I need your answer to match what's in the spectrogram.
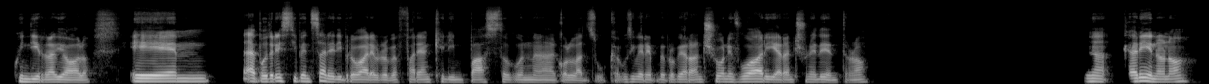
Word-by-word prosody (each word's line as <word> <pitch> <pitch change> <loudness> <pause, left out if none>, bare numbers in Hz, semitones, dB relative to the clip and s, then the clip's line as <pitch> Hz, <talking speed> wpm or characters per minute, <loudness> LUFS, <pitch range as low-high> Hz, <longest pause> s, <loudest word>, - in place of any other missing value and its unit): Quindi 125 -2 0
il 125 - +2
raviolo. 110 -2 +1 0.3
Ehm. 140 -1 +5 0.4
Eh 150 - +6
potresti 145 +3 +1
pensare 145 0 +1
di 120 - -2
provare 115 -1 +1
proprio 110 0 -4
a - - -11
fare 115 +1 -6
anche 115 +2 -6
l'impasto 110 0 -3
con 105 -1 -5
con 105 - -5
la 95 -2 -3
zucca, - - -10
così 120 +1 -8
verrebbe 115 -1 -4
proprio 115 +1 -4
arancione 120 +3 -1
fuori 130 0 +2
e - - +3
arancione 115 +1 -3
dentro, 105 -2 -4
no? 115 +2 -7 2.1
N 140 - -2
eh, - - -8
carino, 145 -4 +4
no. 130 +3 -2
115 Hz, 155 wpm, -23 LUFS, 110-135 Hz, 2.1 s, Eh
